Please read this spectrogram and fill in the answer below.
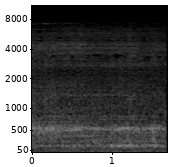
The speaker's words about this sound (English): What's happening? Why is there a train? It's a truck train. Truck train. Chugga chugga chugga chugga.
